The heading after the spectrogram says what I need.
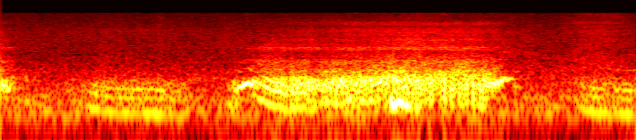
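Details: Person snoring during sleep on a reality-show set: a single loud, rough inspiratory snore against soft breathing and room noise.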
